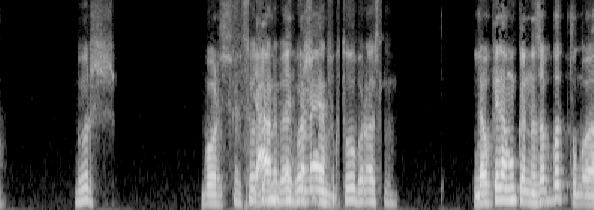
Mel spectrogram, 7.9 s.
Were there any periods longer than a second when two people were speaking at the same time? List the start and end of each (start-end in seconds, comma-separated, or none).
3.1-4.5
